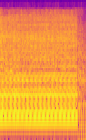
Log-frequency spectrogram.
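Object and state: Nothing is struck.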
